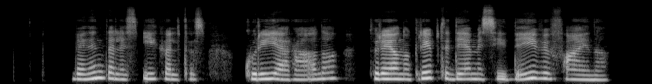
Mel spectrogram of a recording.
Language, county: Lithuanian, Vilnius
